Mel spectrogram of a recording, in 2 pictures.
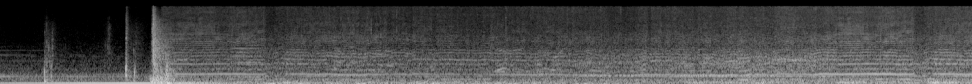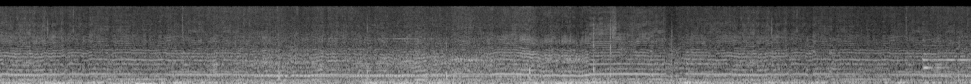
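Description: A steady buzzing drone that wavers slightly in pitch, with many overtones, coming in with a sudden cut about a second and a half in.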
